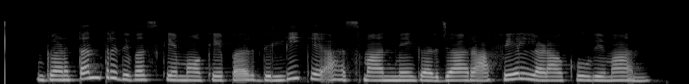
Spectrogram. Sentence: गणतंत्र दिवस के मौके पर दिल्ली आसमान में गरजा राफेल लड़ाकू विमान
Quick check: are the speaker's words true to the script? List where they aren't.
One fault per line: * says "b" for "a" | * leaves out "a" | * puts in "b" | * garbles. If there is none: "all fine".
* puts in "के"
